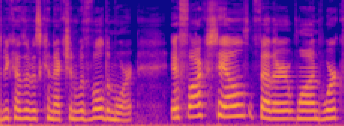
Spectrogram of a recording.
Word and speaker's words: Voldemort: I would just like to first point out that you're mispronouncing Voldemort's name. I'm gonna say Voldemort, so you can just deal with it.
